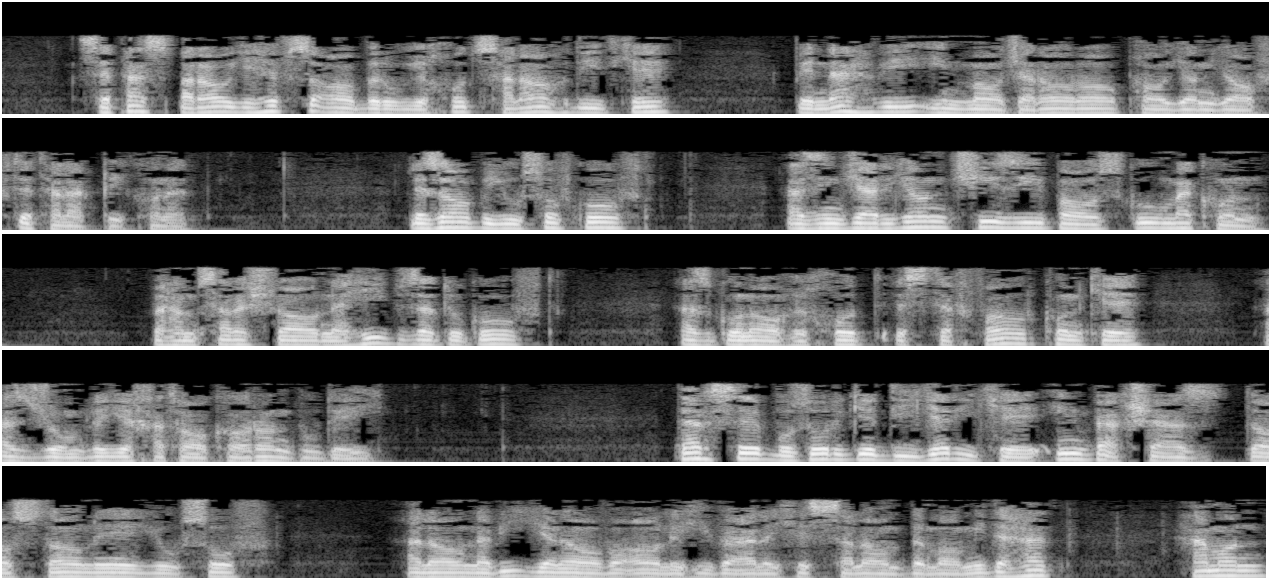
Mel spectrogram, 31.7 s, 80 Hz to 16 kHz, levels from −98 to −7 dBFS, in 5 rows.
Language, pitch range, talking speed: Persian, 95-120 Hz, 125 wpm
